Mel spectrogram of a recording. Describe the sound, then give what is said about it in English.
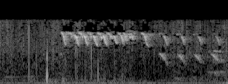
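A small bird in a tree chirps in a rapid, high trill of short notes, followed by a looser series of fainter tweets over a few soft knocks. “look at the little bird over there in the tree. Isn't he pretty?”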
